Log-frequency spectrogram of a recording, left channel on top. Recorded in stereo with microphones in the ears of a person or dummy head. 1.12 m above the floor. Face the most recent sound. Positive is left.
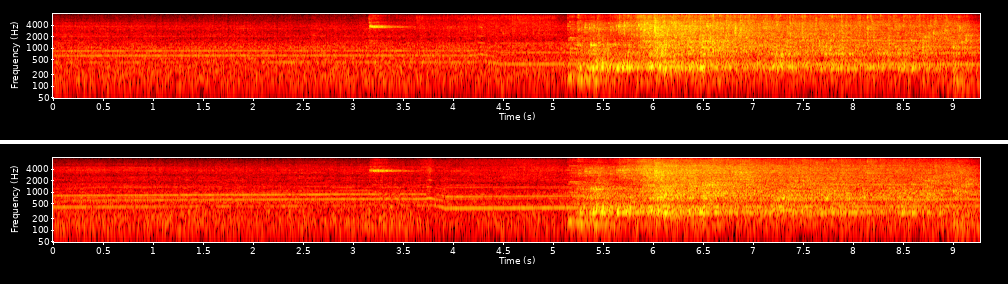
turn(degrees=20)  # may be behind; listen again after turning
